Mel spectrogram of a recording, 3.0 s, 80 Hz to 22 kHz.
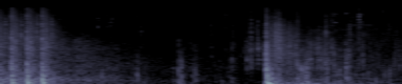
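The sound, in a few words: gunfire from an FG42 in a video game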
